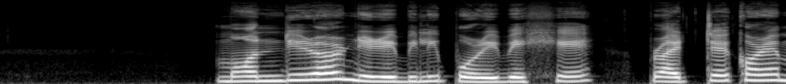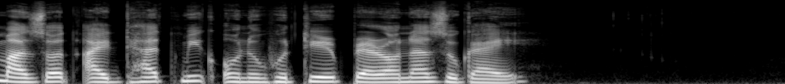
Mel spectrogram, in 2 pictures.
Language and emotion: Assamese, neutral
